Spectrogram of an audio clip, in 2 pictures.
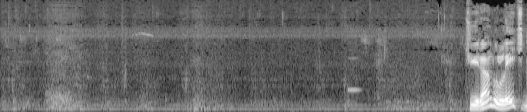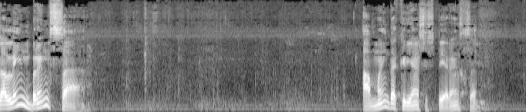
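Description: Milk squirts into a bucket as a cow is milked by hand.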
